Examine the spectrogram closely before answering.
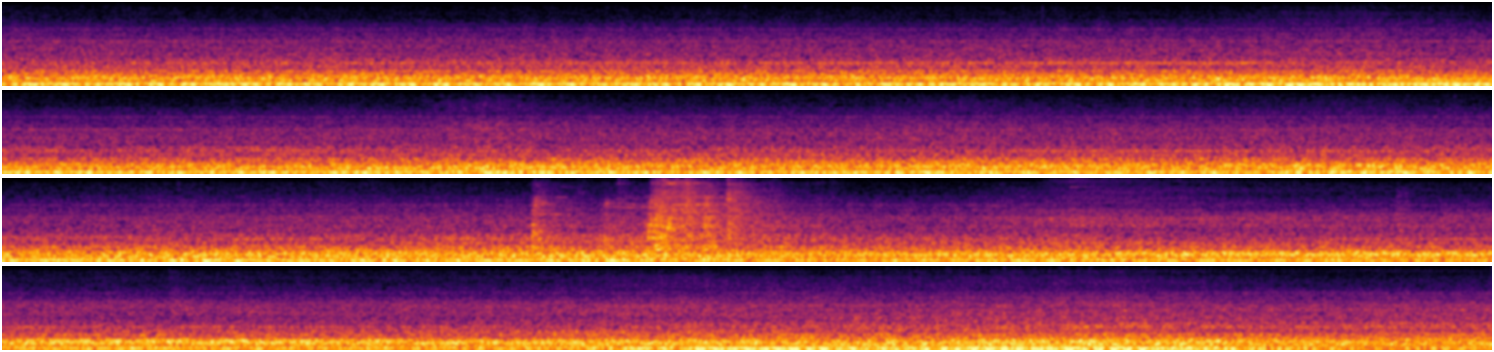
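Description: Hitachi-built State Railway of Thailand diesel-electric locomotive running steadily with a deep, constant engine hum. A short hiss cuts across it about eighteen seconds in.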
